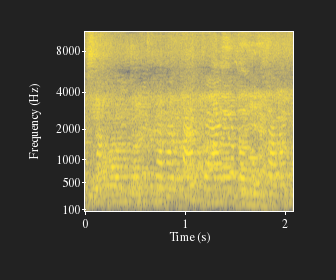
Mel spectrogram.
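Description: Indistinct chatter of several people talking at once in a room, with no single voice standing out.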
